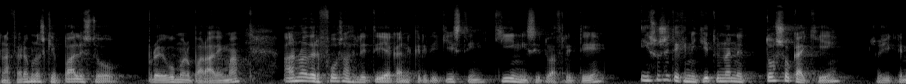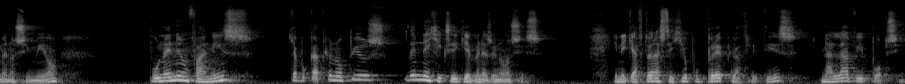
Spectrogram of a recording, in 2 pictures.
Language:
Greek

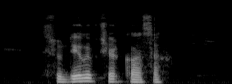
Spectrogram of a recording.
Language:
Ukrainian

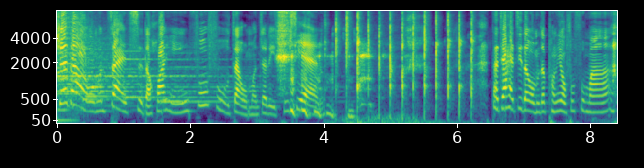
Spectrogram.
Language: Chinese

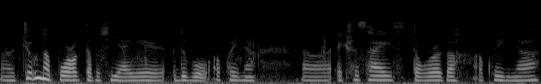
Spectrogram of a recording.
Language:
Manipuri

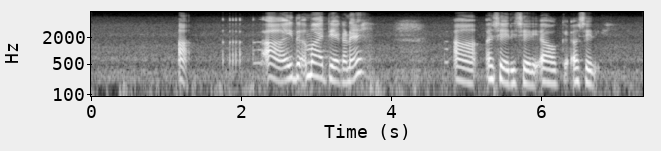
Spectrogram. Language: Malayalam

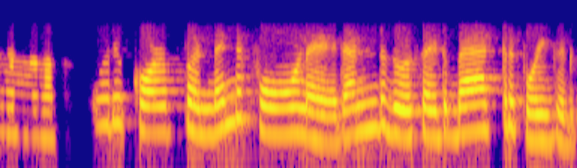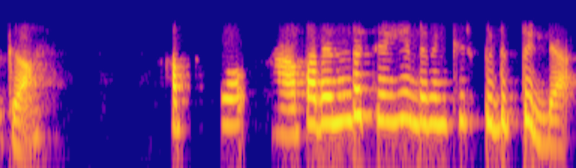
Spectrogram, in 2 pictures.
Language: Malayalam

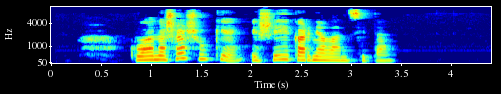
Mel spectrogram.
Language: Mari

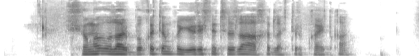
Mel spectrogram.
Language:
Uyghur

